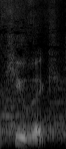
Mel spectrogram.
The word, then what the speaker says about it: Kulick: Kulik, sorry, K-U-L-I-C-K. It's hard to pronounce just because Polish. And then truncated, it used to be Kulikowski.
